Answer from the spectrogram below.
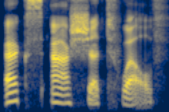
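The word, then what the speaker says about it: X Æ A-12: And apparently the name is pronounced X-A12.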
